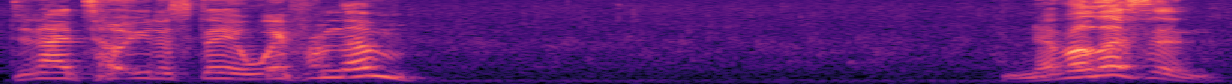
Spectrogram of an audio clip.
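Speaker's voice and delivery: high, loud scolding parent; scolding mother. Acted. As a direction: berate her for not listening.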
